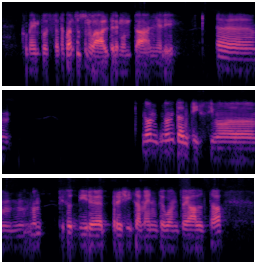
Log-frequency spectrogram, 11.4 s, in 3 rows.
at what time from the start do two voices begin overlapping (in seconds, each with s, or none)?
none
